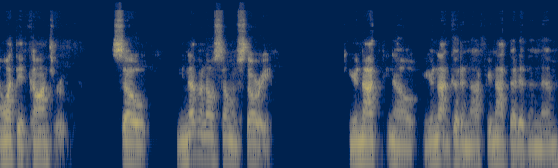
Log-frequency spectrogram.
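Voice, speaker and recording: Fairly quick speech in a bright, sharp tone, with fairly even intonation, is broken up by long, frequent pauses. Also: man, medium pitch for a man. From New York City, Brooklyn. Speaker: network marketing entrepreneur and speaker. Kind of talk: interview.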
